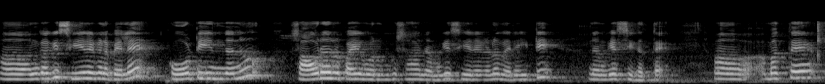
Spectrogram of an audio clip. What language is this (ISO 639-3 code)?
kan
